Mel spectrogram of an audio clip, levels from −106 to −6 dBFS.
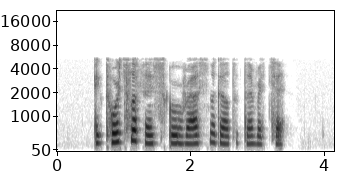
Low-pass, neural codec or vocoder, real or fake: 5.4 kHz; vocoder, 44.1 kHz, 80 mel bands, Vocos; fake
